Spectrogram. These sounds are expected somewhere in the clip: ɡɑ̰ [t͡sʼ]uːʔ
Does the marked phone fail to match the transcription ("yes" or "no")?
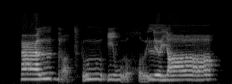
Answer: no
